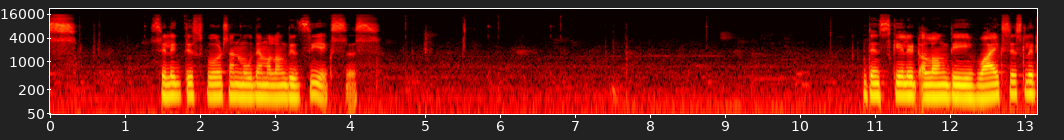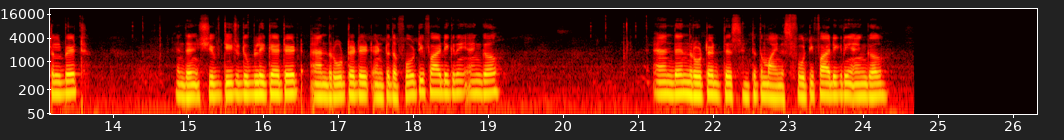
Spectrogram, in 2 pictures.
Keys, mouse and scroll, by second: 0.2 shift+middle click, 0.5 scroll up 1, 0.9-5.5 drag, 6.8 scroll down 1, 7.1 Tab, 8.4-11.1 middle drag, 11.1 s, 12.3 y, 13.1 click.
